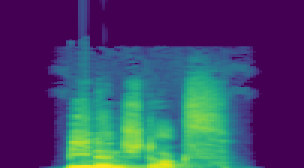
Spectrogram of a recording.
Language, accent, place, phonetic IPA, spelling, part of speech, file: German, Germany, Berlin, [ˈbiːnənʃtɔks], Bienenstocks, noun, De-Bienenstocks.ogg
- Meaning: genitive singular of Bienenstock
